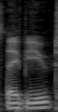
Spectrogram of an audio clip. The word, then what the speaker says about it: debut: Debut. Silent T.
